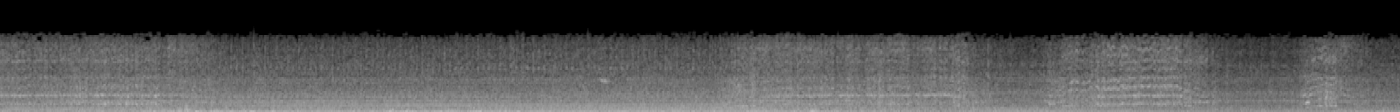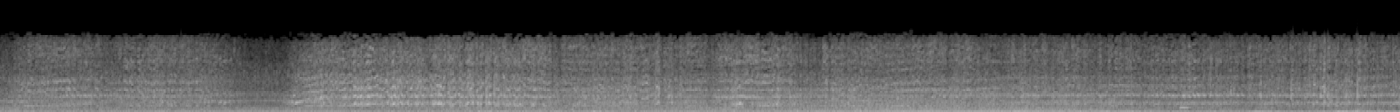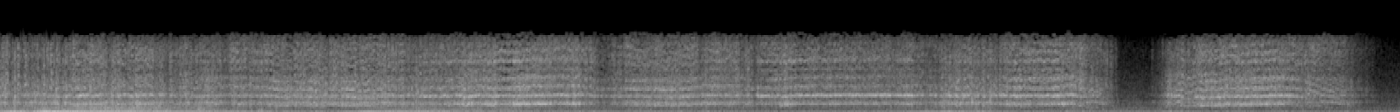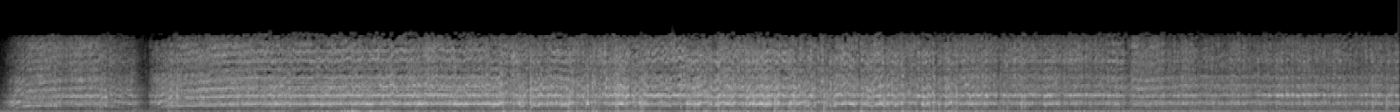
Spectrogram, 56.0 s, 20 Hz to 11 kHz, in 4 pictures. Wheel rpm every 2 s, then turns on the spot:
190, 10, 0, 80, 180, 130, 60, 160, 120, 190, 190, 200, 230, 230, 230, 220, 220, 220, 230, 130, 110, 110, 200, 210, 200, 230, 230, 230.
2-4 40-42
